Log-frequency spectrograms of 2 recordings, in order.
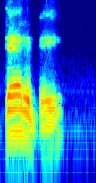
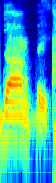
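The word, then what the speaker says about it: Derby: طيب يعني إذا تيجي تحكي لحدا هون ديربي مش راح يفهم عليك، ما هي يكون داربي.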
